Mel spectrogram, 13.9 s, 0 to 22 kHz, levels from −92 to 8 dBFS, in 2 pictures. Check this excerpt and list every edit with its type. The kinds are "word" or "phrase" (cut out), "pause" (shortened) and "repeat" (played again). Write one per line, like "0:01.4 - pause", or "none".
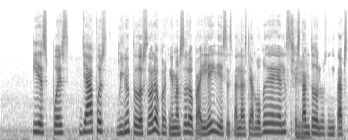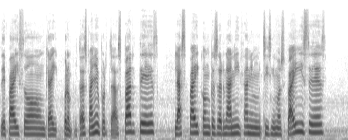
0:02.2 - pause
0:08.2 - pause
0:10.5 - word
